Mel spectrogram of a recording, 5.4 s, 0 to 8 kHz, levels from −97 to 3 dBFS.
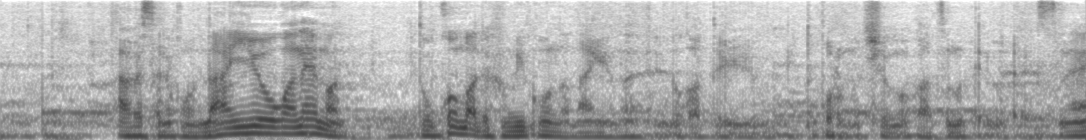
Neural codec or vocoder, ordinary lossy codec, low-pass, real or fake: codec, 16 kHz, 4 kbps, FreqCodec, larger model; none; none; fake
